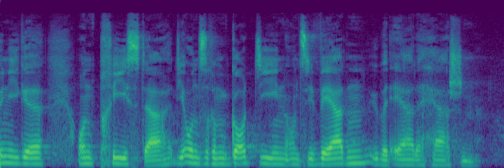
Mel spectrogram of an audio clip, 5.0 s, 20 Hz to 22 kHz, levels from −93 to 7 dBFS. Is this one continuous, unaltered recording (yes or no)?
no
